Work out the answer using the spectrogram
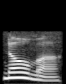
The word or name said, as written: noma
